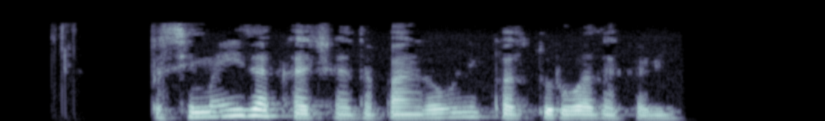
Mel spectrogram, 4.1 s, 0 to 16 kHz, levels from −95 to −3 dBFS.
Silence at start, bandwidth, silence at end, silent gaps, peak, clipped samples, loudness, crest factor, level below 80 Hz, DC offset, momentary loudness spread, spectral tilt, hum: 0.75 s; 7.8 kHz; 0.75 s; none; -4 dBFS; under 0.1%; -22 LUFS; 20 dB; -60 dBFS; under 0.1%; 12 LU; -6 dB/octave; none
